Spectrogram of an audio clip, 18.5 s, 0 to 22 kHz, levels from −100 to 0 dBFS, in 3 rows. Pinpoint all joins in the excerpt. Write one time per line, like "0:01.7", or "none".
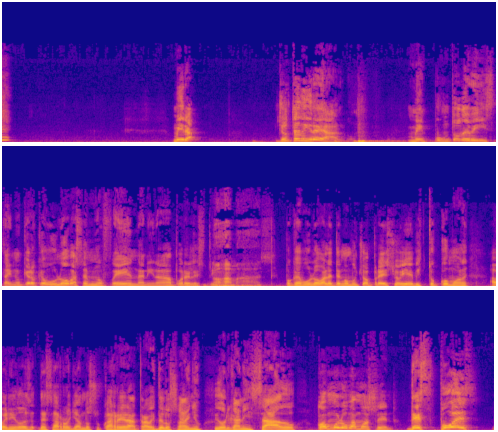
0:15.0
0:16.2
0:17.2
